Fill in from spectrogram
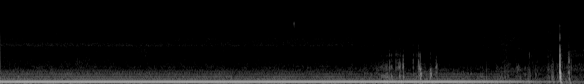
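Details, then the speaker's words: Randall RG100ES vintage high-gain guitar amp, powered on with volume all the way down after power cord, op amps, transistors and output jack were replaced to reduce hum: steady low hum only; normal low residual hum, acceptable. "You know, this is the volume all the way down. Not super bad, you know."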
